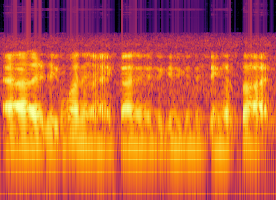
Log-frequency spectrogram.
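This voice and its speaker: A man's voice: deep voice, completely flat delivery, a little fast, gravelly. A man giving a casual video game playthrough commentary, rambling and reading the on-screen text aloud in a half-mumble. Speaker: gaming YouTuber. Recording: dull, noisy home gaming recording.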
